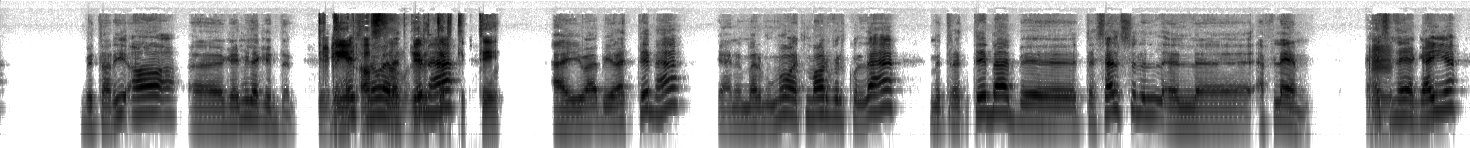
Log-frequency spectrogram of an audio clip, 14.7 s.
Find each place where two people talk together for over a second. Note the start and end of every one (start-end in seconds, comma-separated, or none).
3.2-4.6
